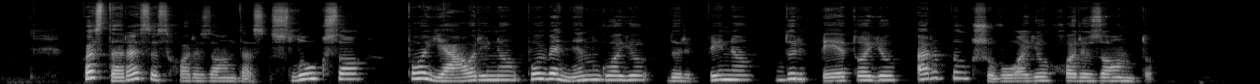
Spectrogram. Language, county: Lithuanian, Kaunas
